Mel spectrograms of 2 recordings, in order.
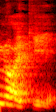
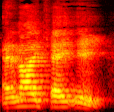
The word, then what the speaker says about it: Nike: I'm saying Nike, N-I-K-E, not Nike, N-O-I-K-E.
